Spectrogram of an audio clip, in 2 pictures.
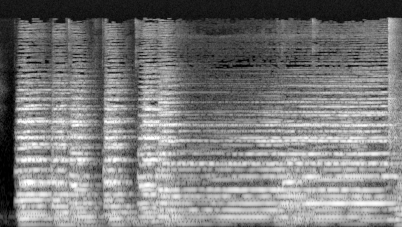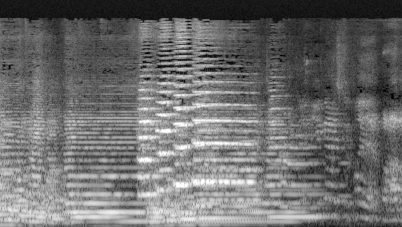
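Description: A marching band's horn line of trumpets, mellophones and saxophones playing a series of held chords together. The chords change a few times and the sound dies away about nine seconds in.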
